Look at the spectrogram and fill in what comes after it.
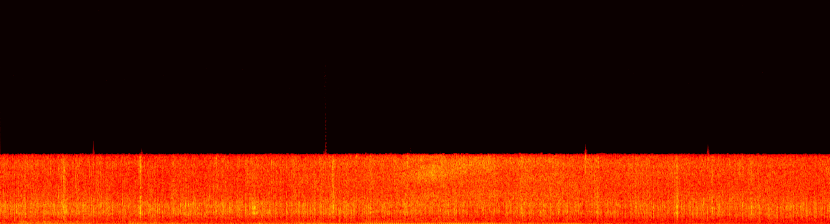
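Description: Steady rain falling, with individual drops ticking sharply close by. A low rumble swells through the middle and then fades.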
